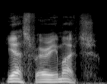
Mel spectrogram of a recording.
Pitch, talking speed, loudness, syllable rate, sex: 110 Hz, 170 wpm, -16 LUFS, 4.7 syllables/s, male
